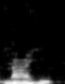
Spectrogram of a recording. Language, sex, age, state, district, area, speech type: Marathi, male, 18-30, Maharashtra, Ratnagiri, urban, read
